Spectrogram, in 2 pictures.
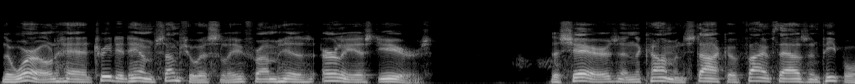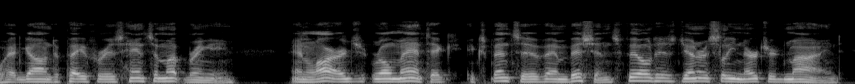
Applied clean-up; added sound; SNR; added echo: none; none; none; none.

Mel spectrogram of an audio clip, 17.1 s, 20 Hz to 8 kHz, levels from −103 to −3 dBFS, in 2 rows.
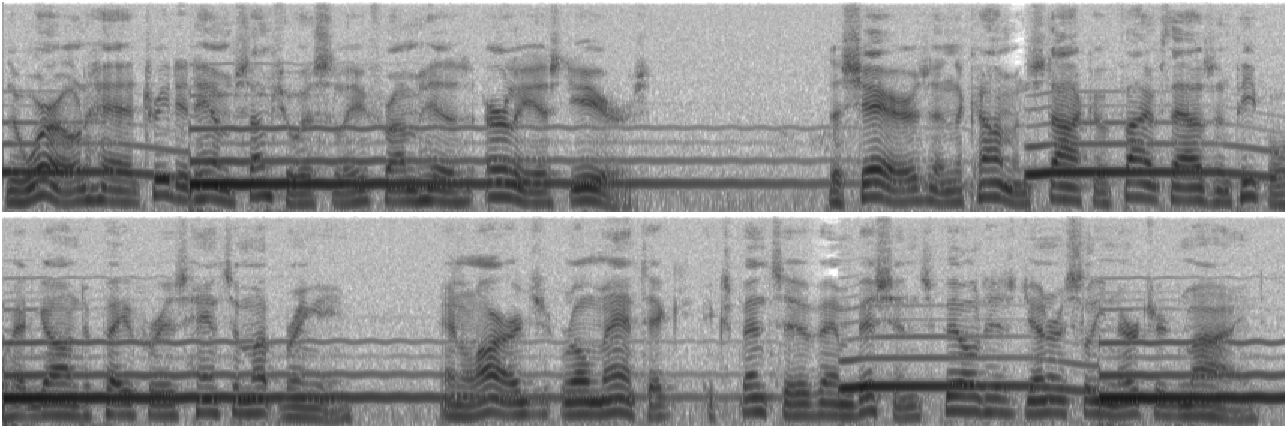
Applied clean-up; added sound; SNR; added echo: none; Guitar; -2 dB; none.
